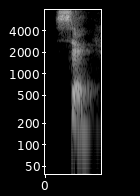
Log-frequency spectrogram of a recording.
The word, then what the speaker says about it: sé: That accent mark does not change how we pronounce it. It's just in writing form.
